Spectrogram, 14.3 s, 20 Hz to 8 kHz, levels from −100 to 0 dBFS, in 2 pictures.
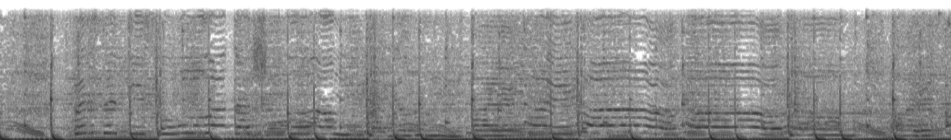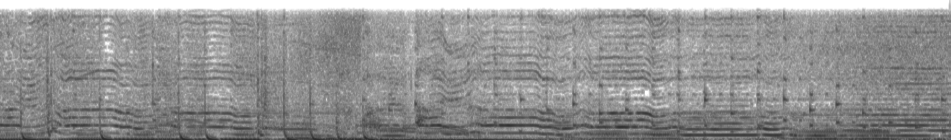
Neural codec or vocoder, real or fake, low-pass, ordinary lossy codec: none; real; 7.2 kHz; none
